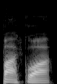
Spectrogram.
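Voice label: "八卦", Cantonese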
